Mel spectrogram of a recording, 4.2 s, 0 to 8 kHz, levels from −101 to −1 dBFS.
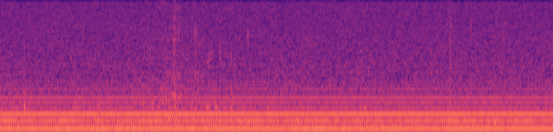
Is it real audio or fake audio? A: real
